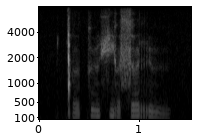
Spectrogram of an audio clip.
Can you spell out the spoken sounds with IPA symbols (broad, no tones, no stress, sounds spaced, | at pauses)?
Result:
ǃ ə k ʉː ç j ə s ə r ʉː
